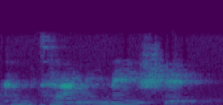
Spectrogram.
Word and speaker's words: contamination: second syllable and the now contamination contamination contamination step on the fourth syllable pollution pollution pollution step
